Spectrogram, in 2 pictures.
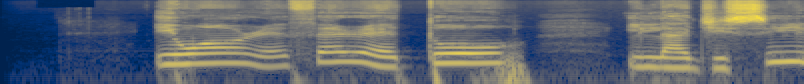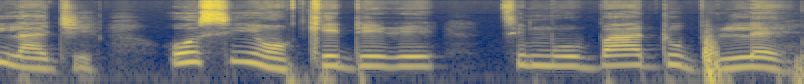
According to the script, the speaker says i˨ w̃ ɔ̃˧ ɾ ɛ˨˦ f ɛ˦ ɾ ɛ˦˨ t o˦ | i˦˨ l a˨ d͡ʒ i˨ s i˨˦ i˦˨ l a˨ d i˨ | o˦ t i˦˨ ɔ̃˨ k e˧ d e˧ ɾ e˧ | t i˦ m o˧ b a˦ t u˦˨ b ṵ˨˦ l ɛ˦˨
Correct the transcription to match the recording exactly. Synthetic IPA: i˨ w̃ ɔ̃˧ ɾ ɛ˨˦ f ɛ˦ ɾ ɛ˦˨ t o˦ | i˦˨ l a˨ d͡ʒ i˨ s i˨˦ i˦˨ l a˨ d͡ʒ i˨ | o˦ s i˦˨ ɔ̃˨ k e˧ d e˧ ɾ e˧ | t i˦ m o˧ b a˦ d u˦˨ b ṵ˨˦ l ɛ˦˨

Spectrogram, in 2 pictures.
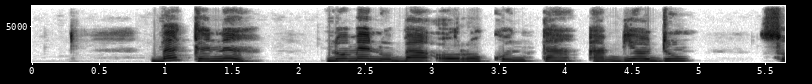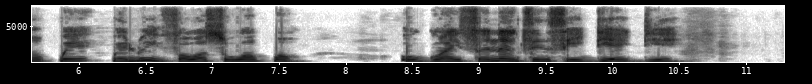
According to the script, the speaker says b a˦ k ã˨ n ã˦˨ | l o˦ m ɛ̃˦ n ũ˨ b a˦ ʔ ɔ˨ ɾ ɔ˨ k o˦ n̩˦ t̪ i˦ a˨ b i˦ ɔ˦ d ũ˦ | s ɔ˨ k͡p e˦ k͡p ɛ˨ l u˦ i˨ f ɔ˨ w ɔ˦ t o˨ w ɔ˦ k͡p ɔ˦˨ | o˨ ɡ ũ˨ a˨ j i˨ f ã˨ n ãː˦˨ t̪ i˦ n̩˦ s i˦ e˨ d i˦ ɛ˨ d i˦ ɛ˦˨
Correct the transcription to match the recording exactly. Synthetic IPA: b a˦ k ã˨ n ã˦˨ | l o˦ m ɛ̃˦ n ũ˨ b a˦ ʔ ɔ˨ ɾ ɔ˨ k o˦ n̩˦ t̪ a˦ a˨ b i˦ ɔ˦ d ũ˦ | s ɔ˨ k͡p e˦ k͡p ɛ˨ l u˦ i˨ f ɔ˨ w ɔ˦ s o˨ w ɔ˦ k͡p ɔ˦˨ | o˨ ɡ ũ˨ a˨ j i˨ s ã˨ n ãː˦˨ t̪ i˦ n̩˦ s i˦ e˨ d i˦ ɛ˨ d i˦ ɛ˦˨

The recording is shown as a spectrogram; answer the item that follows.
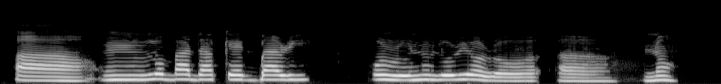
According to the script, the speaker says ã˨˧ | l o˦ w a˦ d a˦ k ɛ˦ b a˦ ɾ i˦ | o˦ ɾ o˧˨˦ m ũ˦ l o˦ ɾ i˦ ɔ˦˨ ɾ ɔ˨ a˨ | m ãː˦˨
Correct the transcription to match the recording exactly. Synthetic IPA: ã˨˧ | l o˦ b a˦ d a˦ k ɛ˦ ɡ͡b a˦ ɾ i˦ | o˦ ɾ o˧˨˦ n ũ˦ l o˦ ɾ i˦ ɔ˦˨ ɾ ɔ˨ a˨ | n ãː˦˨

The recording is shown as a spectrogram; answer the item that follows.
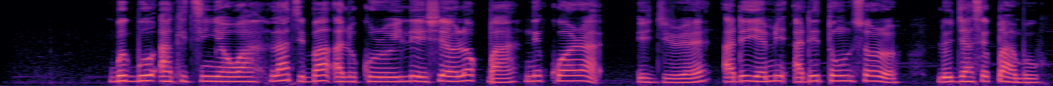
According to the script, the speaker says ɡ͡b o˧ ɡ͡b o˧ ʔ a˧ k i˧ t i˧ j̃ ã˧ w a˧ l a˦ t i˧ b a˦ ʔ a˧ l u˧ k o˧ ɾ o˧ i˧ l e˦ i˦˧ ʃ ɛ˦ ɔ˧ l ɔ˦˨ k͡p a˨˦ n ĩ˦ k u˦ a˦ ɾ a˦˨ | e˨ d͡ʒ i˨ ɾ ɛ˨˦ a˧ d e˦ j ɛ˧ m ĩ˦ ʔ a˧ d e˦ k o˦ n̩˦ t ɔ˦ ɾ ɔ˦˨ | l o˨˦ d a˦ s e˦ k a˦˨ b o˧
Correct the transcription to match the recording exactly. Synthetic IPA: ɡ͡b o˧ ɡ͡b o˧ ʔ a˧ k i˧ t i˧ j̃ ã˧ w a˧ l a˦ t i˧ b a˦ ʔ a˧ l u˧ k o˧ ɾ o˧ i˧ l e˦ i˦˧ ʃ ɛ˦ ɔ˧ l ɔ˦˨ k͡p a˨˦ n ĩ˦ k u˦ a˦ ɾ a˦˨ | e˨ d͡ʒ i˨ ɾ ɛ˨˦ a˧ d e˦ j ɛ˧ m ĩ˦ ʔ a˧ d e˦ t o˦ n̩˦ s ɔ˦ ɾ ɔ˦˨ | l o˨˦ d͡ʒ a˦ s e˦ k͡p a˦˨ b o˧

